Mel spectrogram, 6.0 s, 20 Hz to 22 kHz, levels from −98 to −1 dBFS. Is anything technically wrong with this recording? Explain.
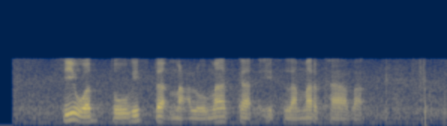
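No, nothing is technically wrong with this audio.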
